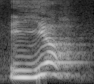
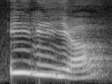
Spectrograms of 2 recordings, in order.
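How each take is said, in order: First: The words are squeezed into one syllable. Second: All three words are said in full. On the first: "becomes ya" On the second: "Il y a becomes ya"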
